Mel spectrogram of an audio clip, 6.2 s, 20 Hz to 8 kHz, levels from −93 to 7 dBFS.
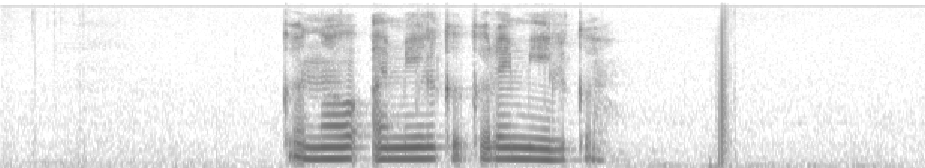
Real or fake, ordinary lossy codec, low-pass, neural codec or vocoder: real; none; none; none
